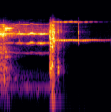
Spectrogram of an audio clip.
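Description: A telephone receiver is lifted with a click.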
